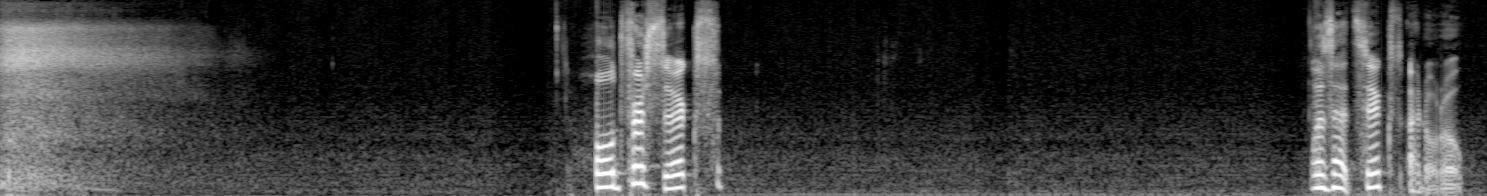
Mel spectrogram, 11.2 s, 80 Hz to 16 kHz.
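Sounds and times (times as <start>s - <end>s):
person breathing in during a counted breathing exercise: 0.0s - 1.7s
speech: 4.5s - 5.5s, 9.9s - 11.0s.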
